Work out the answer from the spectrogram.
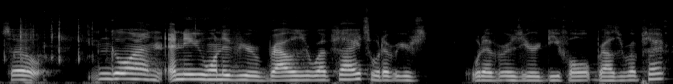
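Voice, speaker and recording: A female-sounding speaker giving a casual, halting step-by-step software tutorial as a screen-recording voice-over. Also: medium pitch, steady tone. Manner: informal, halting step-by-step instructions. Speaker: video creator giving a tutorial.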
